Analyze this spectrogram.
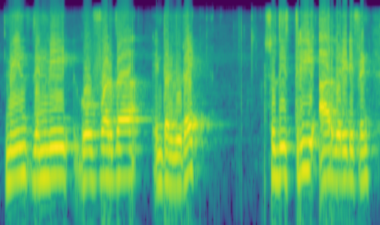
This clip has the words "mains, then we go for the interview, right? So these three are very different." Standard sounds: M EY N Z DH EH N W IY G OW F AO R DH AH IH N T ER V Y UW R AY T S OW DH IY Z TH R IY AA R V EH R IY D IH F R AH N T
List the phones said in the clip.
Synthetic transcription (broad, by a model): M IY N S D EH N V IY G OW F AO R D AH IH N T ER V Y UW R AY T S OW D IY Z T R IY AA R V EH R IY D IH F R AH N T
